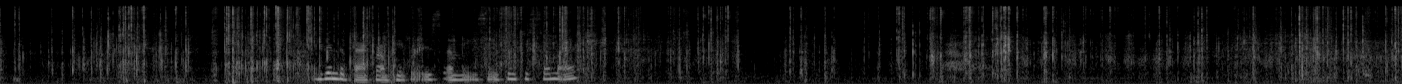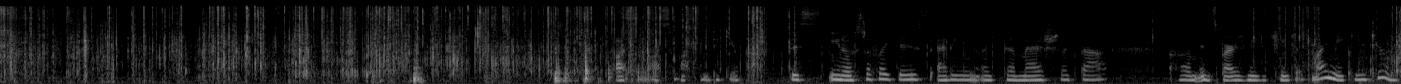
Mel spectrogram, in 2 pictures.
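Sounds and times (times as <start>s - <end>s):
cellophane crinkling: 0.0s - 22.4s, 26.4s - 28.0s.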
